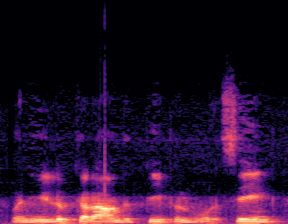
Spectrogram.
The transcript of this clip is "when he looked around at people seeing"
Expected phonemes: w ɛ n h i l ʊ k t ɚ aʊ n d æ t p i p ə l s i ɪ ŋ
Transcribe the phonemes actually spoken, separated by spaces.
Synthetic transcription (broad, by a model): w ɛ n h i l ʊ k t ɚ aʊ n d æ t p i p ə l s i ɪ ŋ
